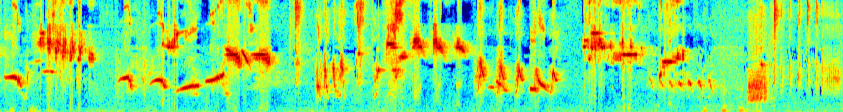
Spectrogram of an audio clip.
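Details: A Sunda blue robin sings, a sound meant to provoke kacer and muri; varied phrases of slurred whistles, rising flicks and high chattering clicks come in bursts.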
